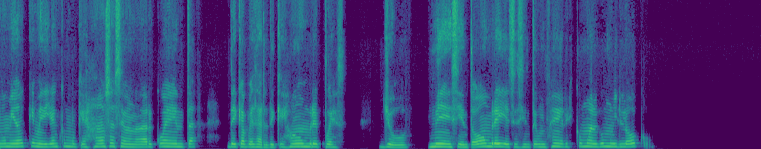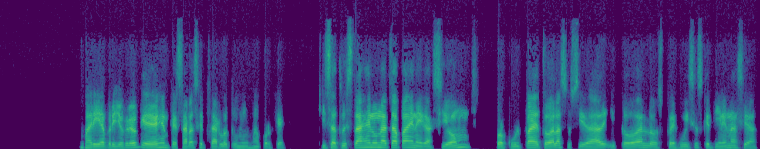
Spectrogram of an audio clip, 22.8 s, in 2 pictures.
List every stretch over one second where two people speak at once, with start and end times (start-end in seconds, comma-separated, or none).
none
